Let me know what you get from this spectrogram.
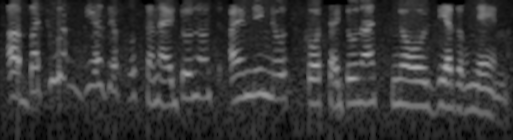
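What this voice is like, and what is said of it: Put-on French accent. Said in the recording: “You played a foreign a French exchange student. Would you be willing to do our names with that accent? ... Totally talk like this.”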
